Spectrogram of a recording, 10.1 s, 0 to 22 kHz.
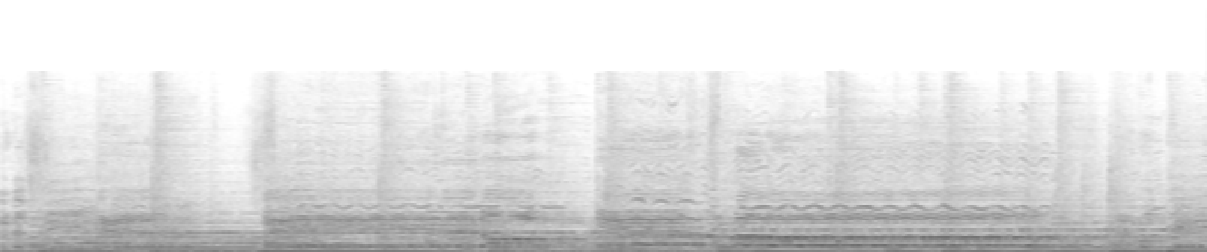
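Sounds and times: choir singing: 0.0s - 10.0s
orchestral accompaniment: 0.0s - 10.0s.

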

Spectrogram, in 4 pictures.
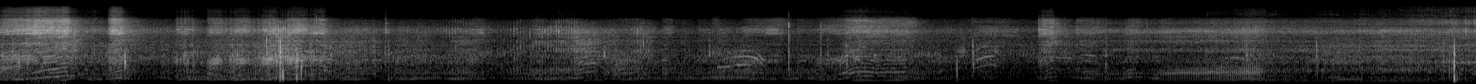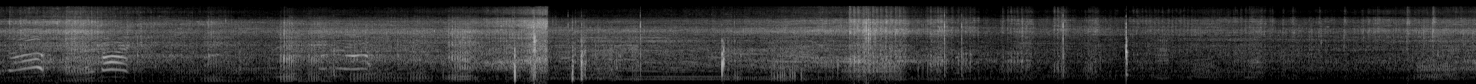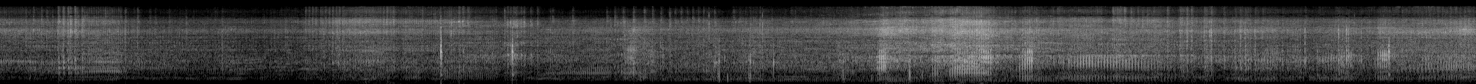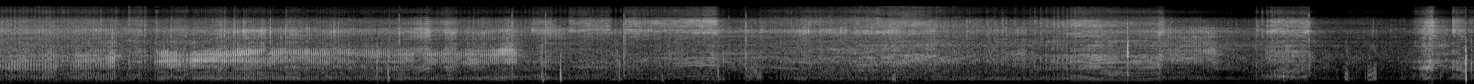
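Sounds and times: dirt bike engines revving: 0.0s - 59.0s.

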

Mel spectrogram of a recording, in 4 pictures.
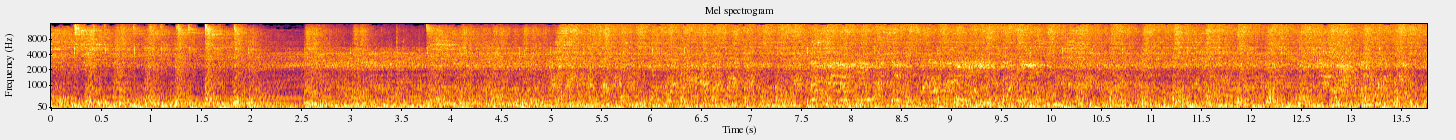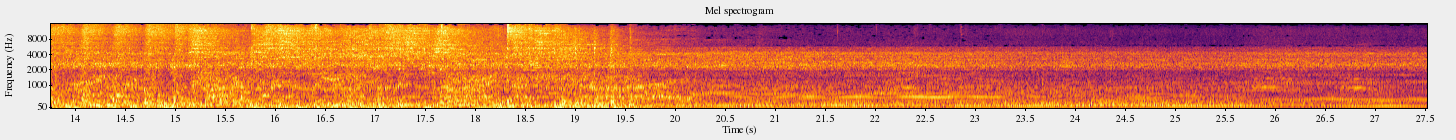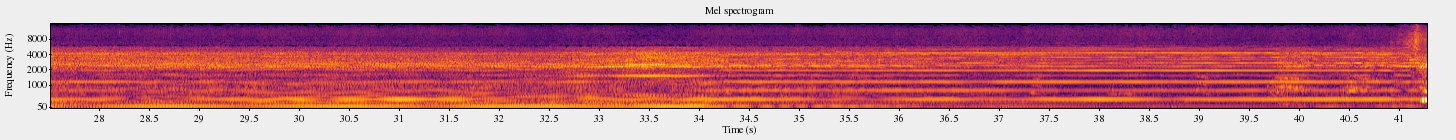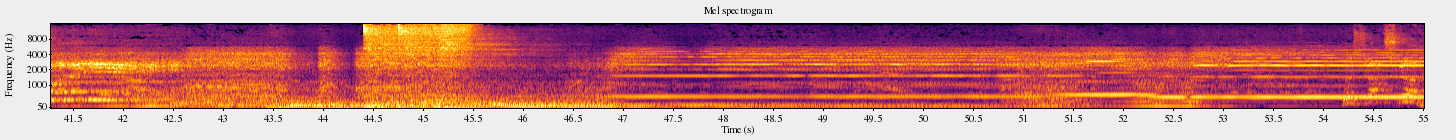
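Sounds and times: distorted grindcore band: 0.0s - 55.0s
droning guitar and bass notes: 0.0s - 55.0s.

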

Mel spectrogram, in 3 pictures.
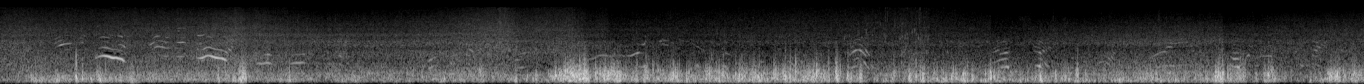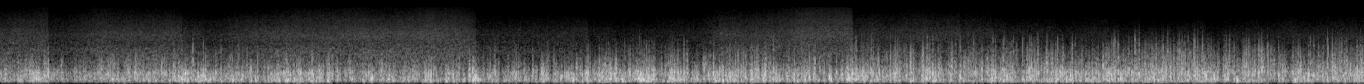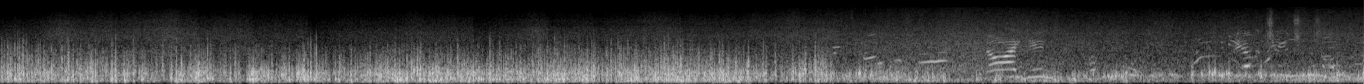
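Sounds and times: ocean surf breaking: 0.0s - 40.9s
wind buffeting microphone: 0.0s - 40.9s.

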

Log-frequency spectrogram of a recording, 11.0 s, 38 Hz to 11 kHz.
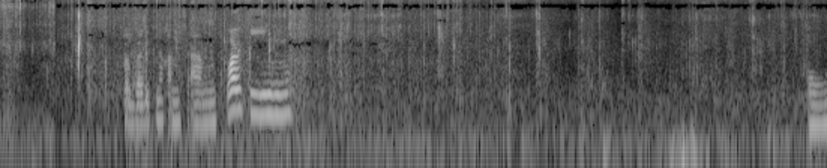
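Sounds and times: footsteps on paved street: 0.8s - 11.0s.

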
